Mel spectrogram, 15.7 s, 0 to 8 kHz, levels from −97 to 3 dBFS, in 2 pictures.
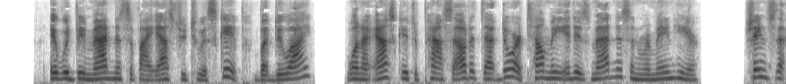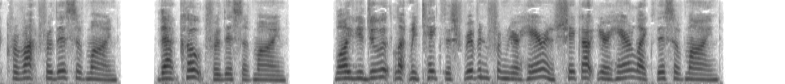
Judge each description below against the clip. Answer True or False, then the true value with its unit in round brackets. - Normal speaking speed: False (250 wpm)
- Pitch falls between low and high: False (210 Hz)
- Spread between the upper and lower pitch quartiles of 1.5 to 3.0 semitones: False (3.6 semitones)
